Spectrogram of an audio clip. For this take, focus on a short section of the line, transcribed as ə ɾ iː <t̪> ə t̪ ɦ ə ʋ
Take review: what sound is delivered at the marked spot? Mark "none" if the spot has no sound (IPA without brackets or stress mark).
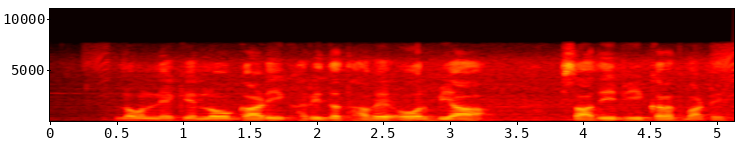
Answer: d̪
